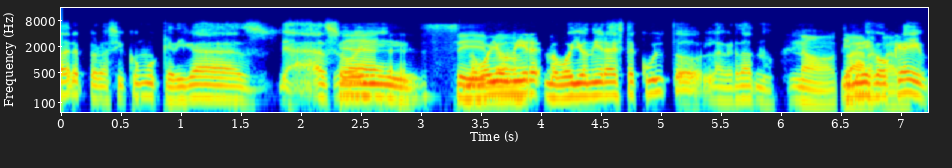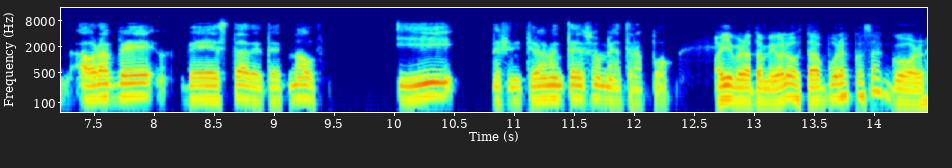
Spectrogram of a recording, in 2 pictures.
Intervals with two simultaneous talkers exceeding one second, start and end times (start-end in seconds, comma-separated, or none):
2.3-4.0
